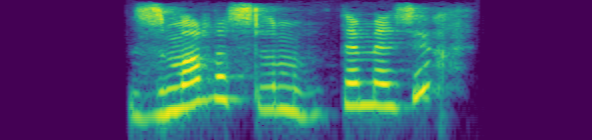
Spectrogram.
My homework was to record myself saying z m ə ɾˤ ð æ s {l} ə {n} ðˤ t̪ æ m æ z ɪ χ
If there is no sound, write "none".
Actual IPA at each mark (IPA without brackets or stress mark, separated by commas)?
l, m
